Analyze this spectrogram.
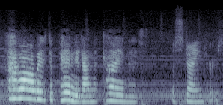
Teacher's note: You hear how there's no R in strangers? Strange. That's a non-rhotic accent.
